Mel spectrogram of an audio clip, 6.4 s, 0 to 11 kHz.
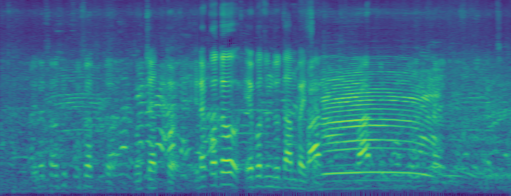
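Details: Friesian and crossbred bull calves at Aftabganj cattle market in Dinajpur, Bangladesh, on Saturday 18 March; a long, steady moo with many stacked harmonics rises over busy market chatter and men talking.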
